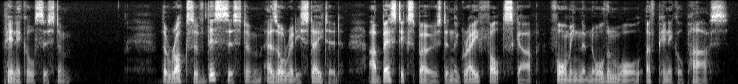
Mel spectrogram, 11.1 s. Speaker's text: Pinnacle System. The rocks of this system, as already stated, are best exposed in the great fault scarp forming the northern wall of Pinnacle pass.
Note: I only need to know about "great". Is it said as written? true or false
false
